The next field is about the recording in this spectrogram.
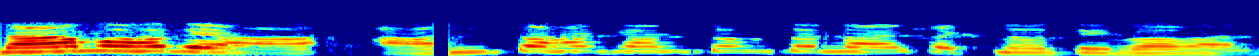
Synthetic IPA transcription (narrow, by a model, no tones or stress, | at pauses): namoɦd̪eaant̪ɐɦɐɡɐnt̪umt̪ənajɕɐknɐːt̪ibʱaʋan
